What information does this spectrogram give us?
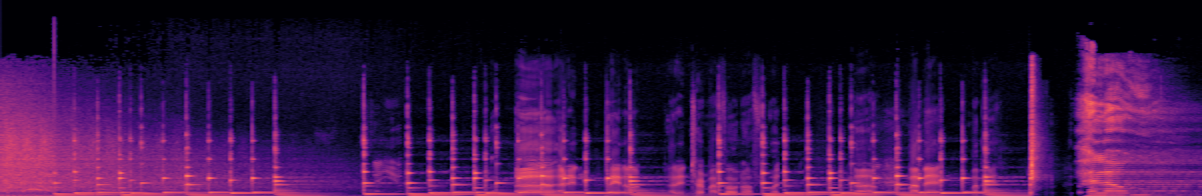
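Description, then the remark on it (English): A cell phone ringtone plays loudly, a bright electronic melody looping its short bouncy phrase several times before cutting off with a brief noisy burst at the end. “That wasn't really my phone.”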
